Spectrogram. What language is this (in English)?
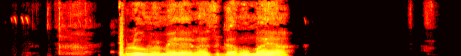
Gidar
